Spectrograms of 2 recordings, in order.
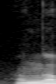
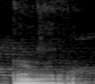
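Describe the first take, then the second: First: The letter is read with an 'ng' sound. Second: The letter is read with a flapped 'r' sound. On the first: This is how it is read now. "अंगा पढ़ते हैं ना इसे" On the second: This is how it was read in childhood. "हम तो भैया छोटे थे जब इसे अड़ा पढ़ते थे"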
